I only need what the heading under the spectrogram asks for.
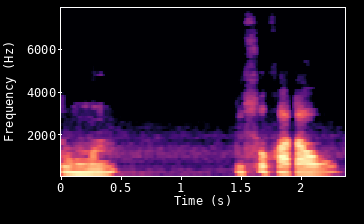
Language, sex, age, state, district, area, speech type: Bodo, female, 30-45, Assam, Goalpara, rural, spontaneous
